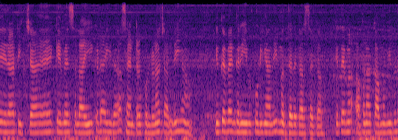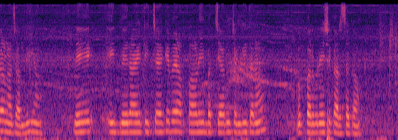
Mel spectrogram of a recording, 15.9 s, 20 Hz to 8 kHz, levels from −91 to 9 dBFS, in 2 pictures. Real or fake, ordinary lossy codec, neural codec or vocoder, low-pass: real; none; none; 7.2 kHz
